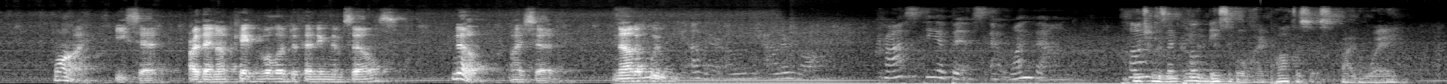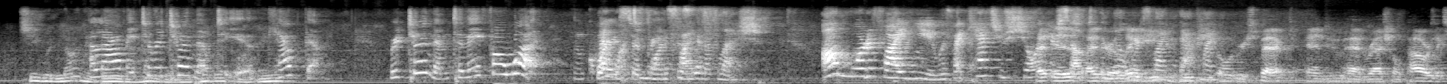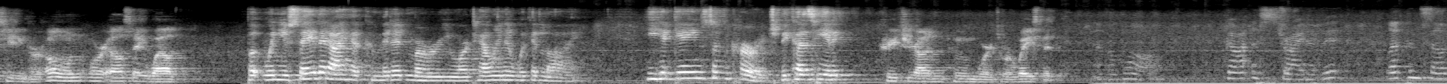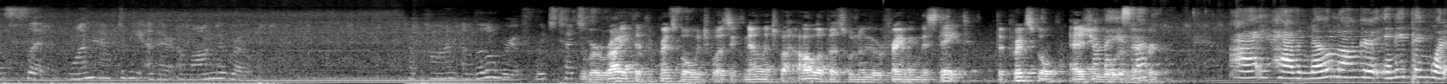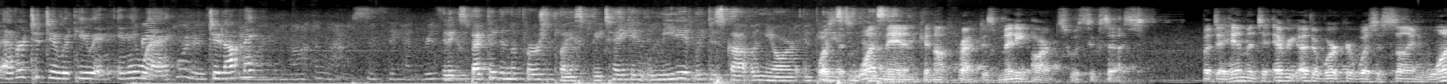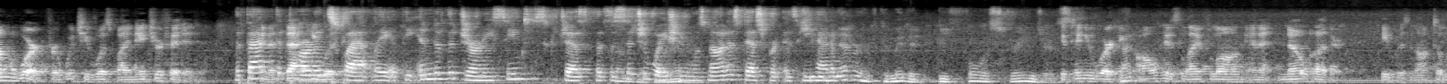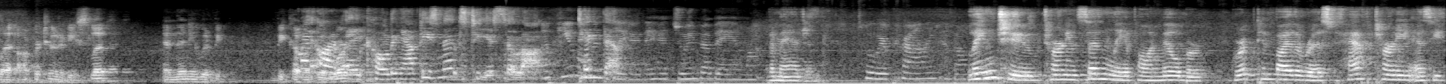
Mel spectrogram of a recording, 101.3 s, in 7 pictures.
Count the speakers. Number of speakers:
7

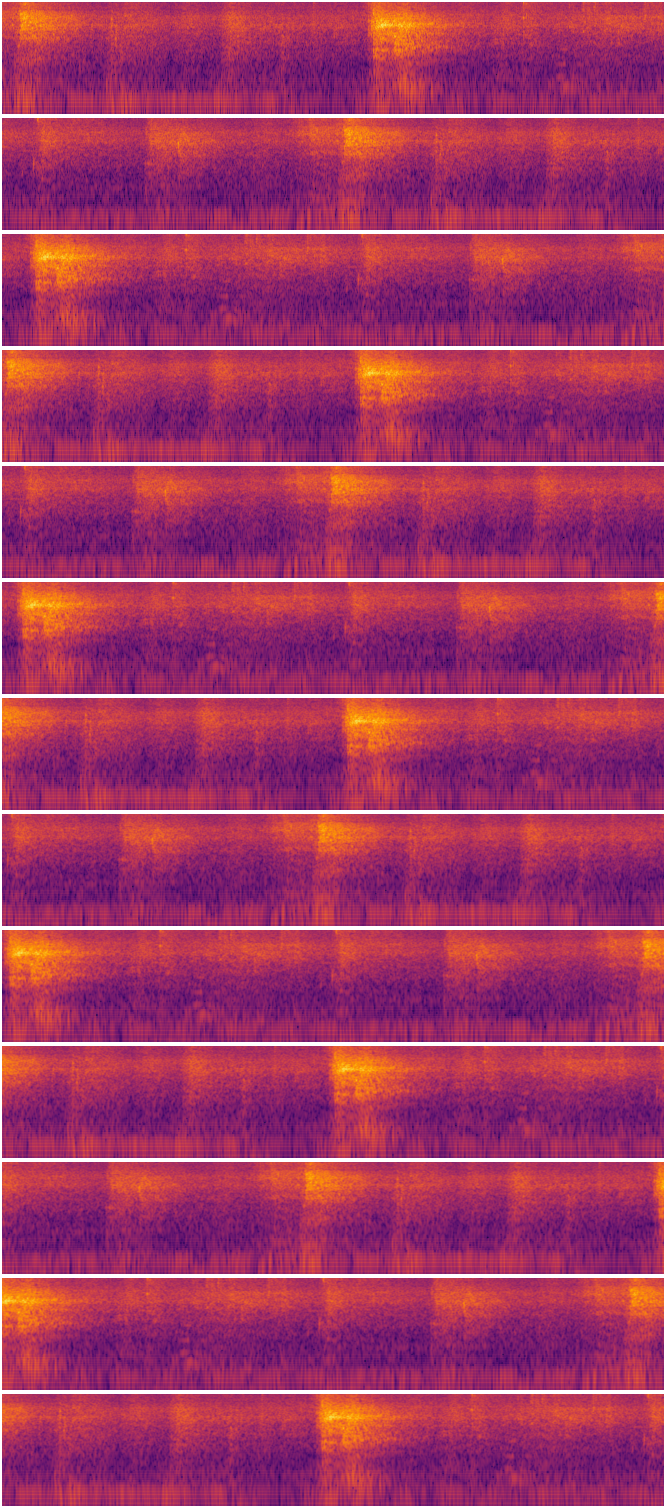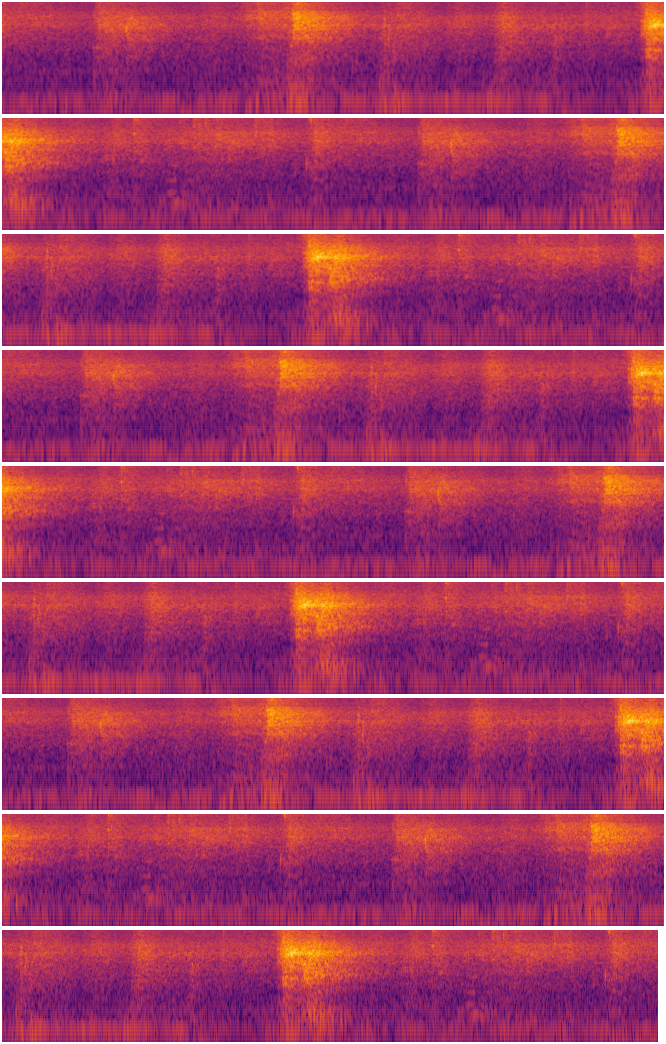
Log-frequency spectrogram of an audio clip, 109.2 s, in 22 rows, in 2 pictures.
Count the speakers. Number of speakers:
0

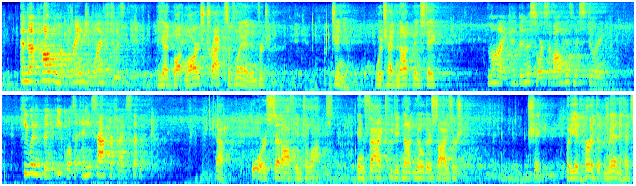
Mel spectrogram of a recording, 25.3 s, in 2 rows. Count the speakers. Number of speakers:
2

